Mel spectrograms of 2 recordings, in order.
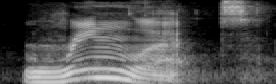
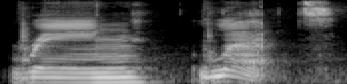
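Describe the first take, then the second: First: Said in the usual way. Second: "Ringlet" as ring, brief pause, let; syllable by syllable. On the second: Shown as a demonstration. Teacher showing two syllables, "Ringlet" split in the middle. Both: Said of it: "the last word has two syllables".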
